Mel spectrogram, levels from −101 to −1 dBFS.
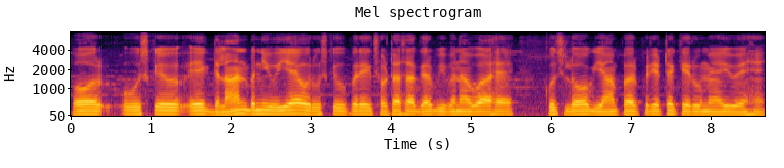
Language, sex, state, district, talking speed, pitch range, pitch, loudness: Hindi, male, Rajasthan, Bikaner, 200 wpm, 105-115 Hz, 110 Hz, -17 LUFS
